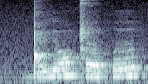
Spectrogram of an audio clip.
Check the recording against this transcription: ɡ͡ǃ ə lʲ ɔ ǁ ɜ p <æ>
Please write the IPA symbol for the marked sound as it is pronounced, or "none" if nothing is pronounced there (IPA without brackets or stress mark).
ə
